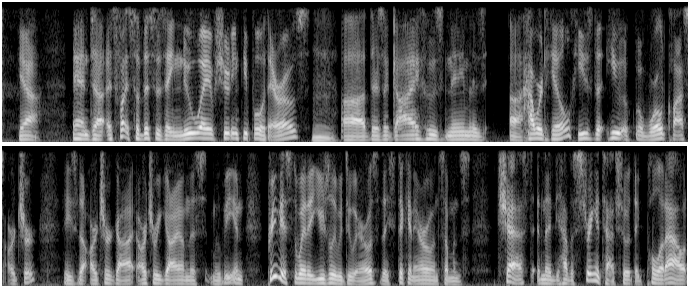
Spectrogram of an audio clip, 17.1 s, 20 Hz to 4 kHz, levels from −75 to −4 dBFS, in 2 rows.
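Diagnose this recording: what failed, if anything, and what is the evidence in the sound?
Repeated packet loss (robotic sound) on the network side: from 2.82 to 3.23 s, just after "a new way of", five gaps lose about 80 ms, the longest 20 ms. From 3.97 to 5.9 s, nine gaps lose 120 ms, up to 28 ms each. Each hole is patched by extending the last pitch period, so the sound turns choppy in clustered runs. Steady codec noise would not cluster like this.

A jitter buffer slow-down runs from 3.11 to 4.30 s, overlapping the loss. The receiver repeated pitch periods and pause fragments to rebuild its reserve, adding 50 ms and playing at 96% speed. The pitch stays put, which separates this from a clock or sample-rate mismatch, where the pitch would drop along with the speed.

Short concealed packet loss hits at 6.50 s, 6.83 s and 7.19 to 7.31 s. The last comes just before "the he" and adds roughly 20 ms. 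Each is a single 20 ms packet filled from the preceding sound and crossfaded back, heard as a brief smear or wobble. These are isolated events, not the sustained robotic runs earlier, all within the 4 kHz band of the G.711 call path.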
